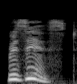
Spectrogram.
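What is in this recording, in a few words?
"resist", American English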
